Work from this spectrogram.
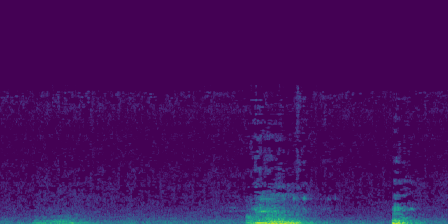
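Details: Cat snoring, giving low grumbling breaths: a soft rasp, then a louder, longer throaty snore, then a brief sharp snort.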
